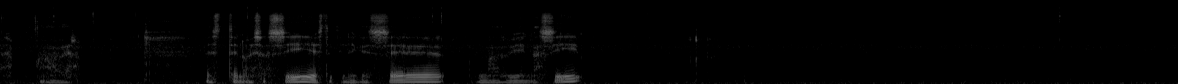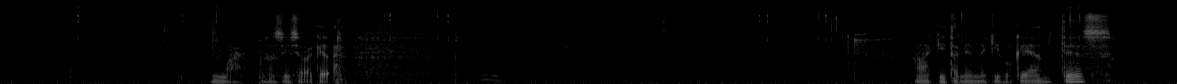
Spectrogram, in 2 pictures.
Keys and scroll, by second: 0.3 space, 6.3 shift+w, 13.5 space, 17.2 super+z, 17.9 v, 18.6 shift+super+z, 19.3 v.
